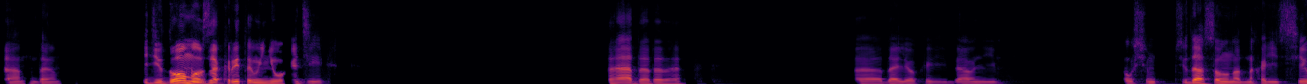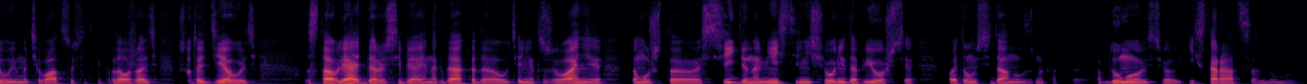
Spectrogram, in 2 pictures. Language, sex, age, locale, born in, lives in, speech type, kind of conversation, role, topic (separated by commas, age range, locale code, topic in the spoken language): Russian, male, 20-24, ru-RU, Russia, Estonia, conversation, unstructured, none, Как ты реагируешь, когда кто-то говорит, что твои цели нереальны?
